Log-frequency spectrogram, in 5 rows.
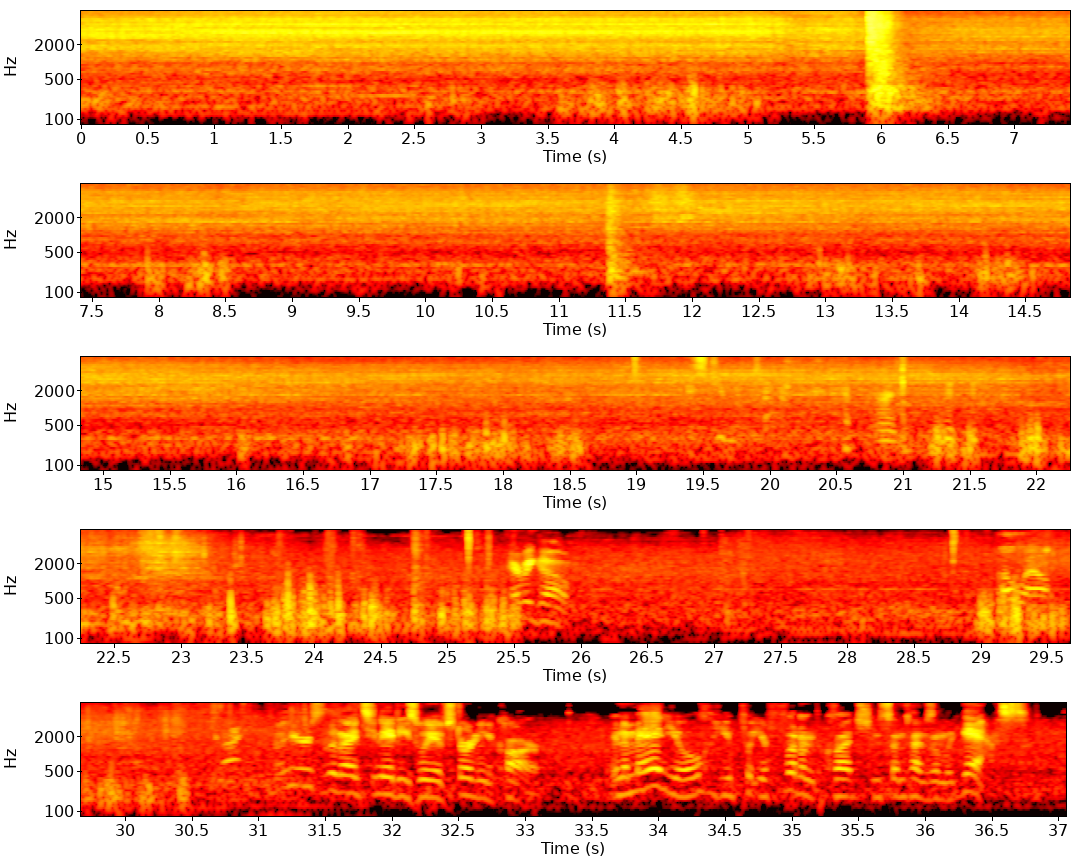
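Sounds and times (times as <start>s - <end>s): car engine running: 0.0s - 25.4s
loud thump: 5.9s - 6.6s, 11.3s - 11.8s.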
